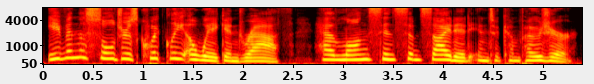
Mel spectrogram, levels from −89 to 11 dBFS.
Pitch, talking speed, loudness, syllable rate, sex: 235 Hz, 135 wpm, -16 LUFS, 5.0 syllables/s, female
